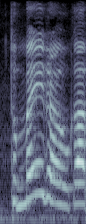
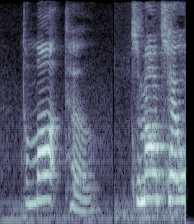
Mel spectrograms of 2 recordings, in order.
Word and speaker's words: tomato: 하지만 tomato만이 맞는 발음은 아닙니다. 우리나라에서는 아무래도 미국 영어, 미국 발음이 조금 더 이제 보편적이죠. 예, 그래서 미국 영어 발음으로, 미국식 발음으로 할 때는 tomato가 맞습니다만 영국으로 넘어가시면은요 이렇게 발음합니다. tomato 또는 tomato T 발음을 좀 더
